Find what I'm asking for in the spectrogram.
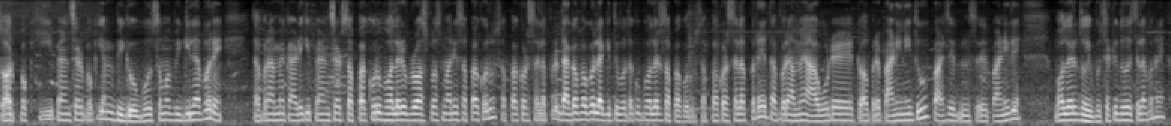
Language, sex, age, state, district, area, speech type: Odia, male, 18-30, Odisha, Cuttack, urban, spontaneous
